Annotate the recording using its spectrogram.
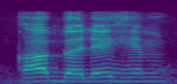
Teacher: قبلہم قلقلہ ہوگا با میں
